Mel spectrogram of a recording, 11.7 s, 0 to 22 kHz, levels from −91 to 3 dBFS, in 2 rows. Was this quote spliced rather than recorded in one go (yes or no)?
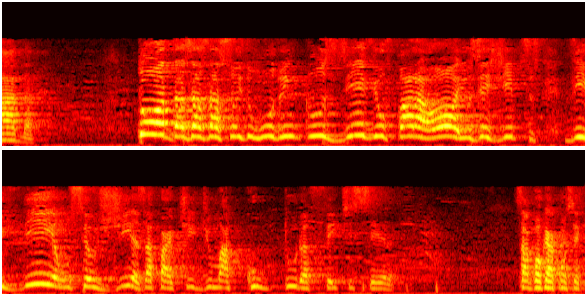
no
